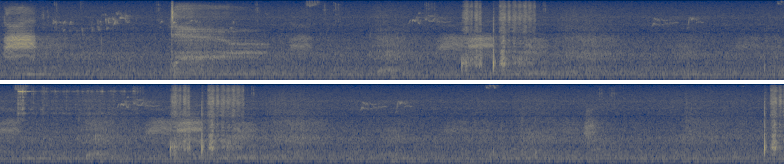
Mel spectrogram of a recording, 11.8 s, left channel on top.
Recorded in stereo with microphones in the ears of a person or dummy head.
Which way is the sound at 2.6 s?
65° left (ahead or behind).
